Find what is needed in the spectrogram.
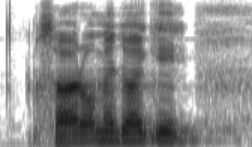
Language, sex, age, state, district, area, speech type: Hindi, male, 45-60, Uttar Pradesh, Varanasi, rural, spontaneous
